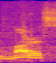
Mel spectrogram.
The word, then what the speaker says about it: Maurice: my name incorrectly because my name is spelt Maurice in the French way but my family always called me Morris that people always felt it as Morris the English Way which is mo Double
